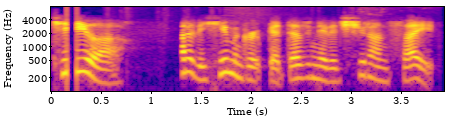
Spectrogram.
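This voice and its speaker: A woman's voice: lowish voice, lively intonation, normal speed, no echo, rough recording. A woman playing an earnest, plucky young female alien in a sci-fi game audio drama, a little unsure of herself. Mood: indignant. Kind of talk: fan audio drama, game-story character acting.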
